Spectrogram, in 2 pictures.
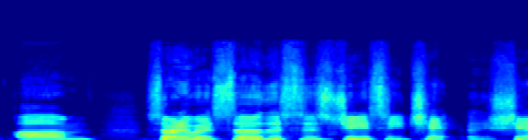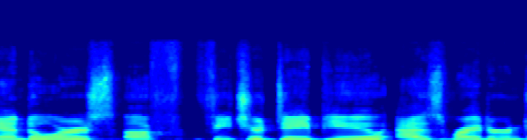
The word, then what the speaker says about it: Chandor: I think I pronounced him right. Shandor. Shandor. Yep.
